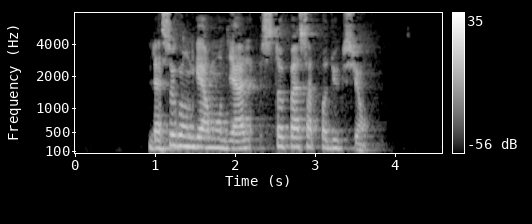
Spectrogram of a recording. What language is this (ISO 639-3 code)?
fra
